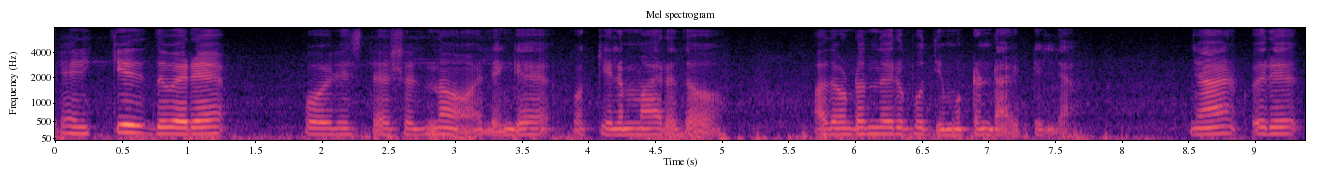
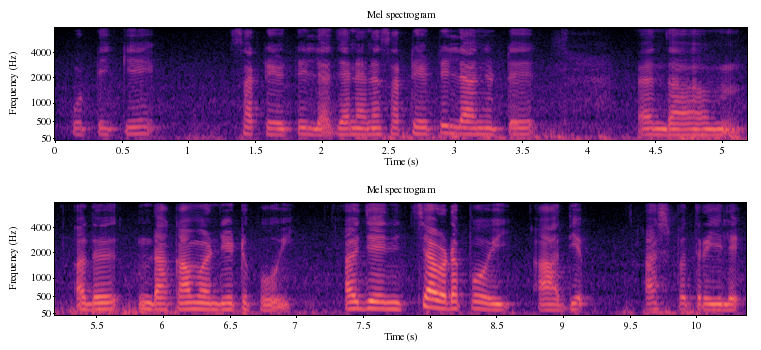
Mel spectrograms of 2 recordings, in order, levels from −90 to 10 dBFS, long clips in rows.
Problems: low volume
